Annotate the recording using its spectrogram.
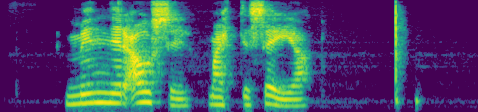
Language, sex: Icelandic, female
